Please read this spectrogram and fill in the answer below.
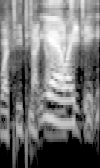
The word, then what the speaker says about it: Waititi: Waititi.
